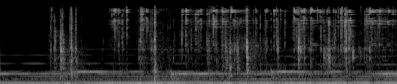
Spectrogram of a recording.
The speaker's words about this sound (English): The lock clicks.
